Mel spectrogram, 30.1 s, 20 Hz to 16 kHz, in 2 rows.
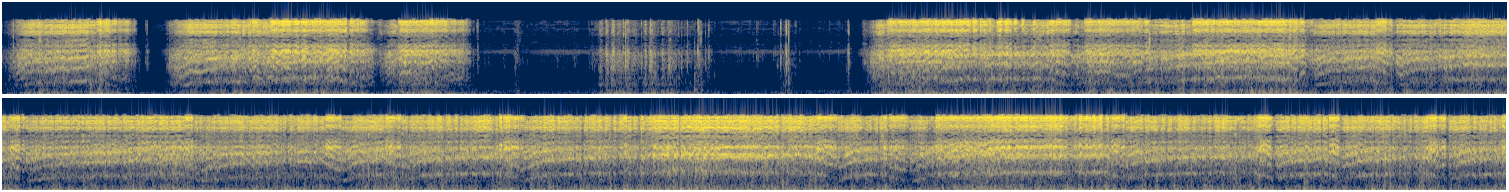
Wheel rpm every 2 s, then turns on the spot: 70, 100, 20, 10, 120, 140, 120, 150, 150, 160, 180, 150, 180, 170, 140.
4-6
